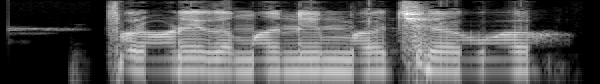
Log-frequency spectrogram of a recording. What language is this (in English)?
Lasi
